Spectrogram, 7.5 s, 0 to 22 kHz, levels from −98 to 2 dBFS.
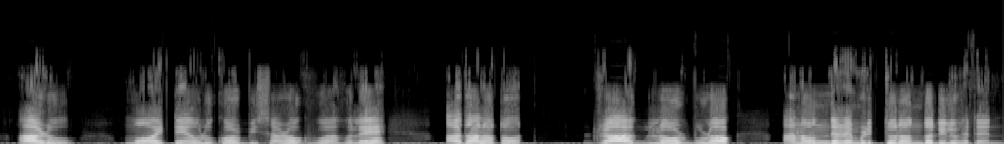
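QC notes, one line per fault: throughout, Bluetooth SBC compression: the speech carries a plainly audible gritty, grainy coating, and the top end sounds unstable, which points to the likely cause of SBC coding at a low bit pool, around 96 kbps. Coarse quantisation across the codec's few wide sub-bands adds noise and aliasing. On a spectrogram the upper bands show blotchy, flickering patches and a rough noise floor between harmonics, though energy still reaches about 21 kHz; the waveform itself looks unremarkable.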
